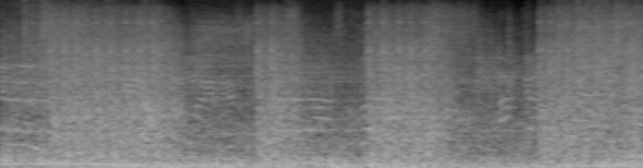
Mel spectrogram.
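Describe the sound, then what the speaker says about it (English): Gunfire in Grand Theft Auto IV as car tires are shot out, several bursts of rapid shots in a row, loud and dense, broken by short gaps. "we shot out all the tires"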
